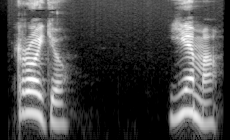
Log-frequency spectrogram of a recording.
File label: "rollo", Spanish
